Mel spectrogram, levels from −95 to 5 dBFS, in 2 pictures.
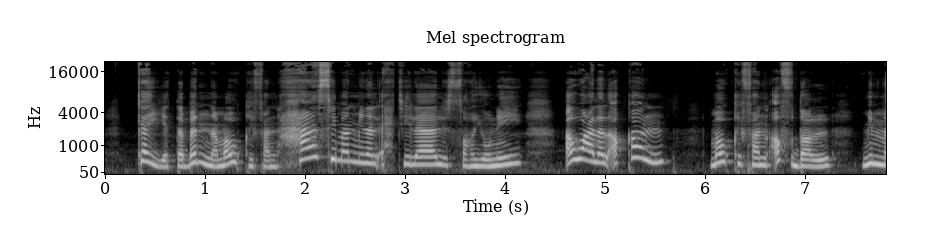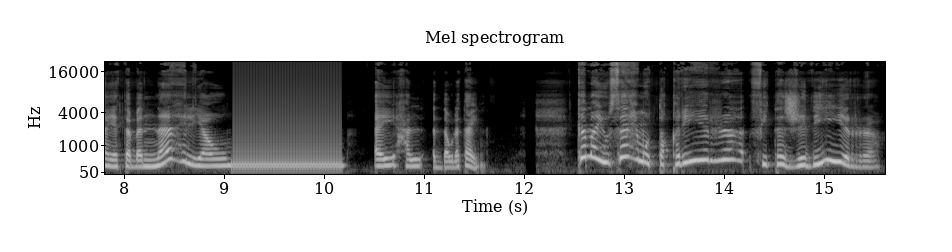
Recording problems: audio freezing; at 9 s for 1 s

